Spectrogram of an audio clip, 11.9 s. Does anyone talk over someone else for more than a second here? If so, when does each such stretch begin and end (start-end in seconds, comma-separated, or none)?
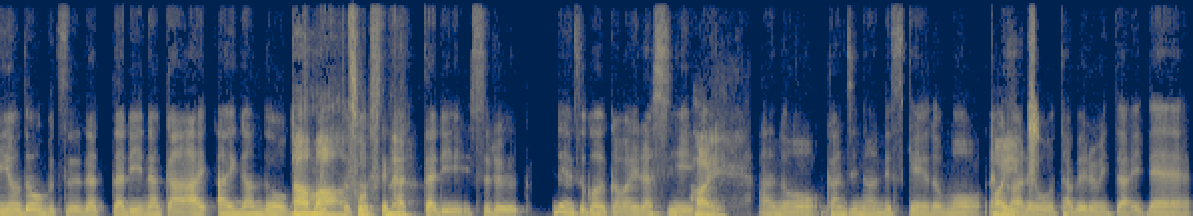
2.9-4.2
